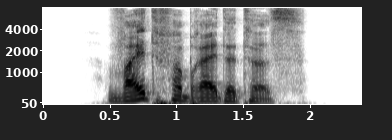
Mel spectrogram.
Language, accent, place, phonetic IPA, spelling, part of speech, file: German, Germany, Berlin, [ˈvaɪ̯tfɛɐ̯ˌbʁaɪ̯tətəs], weitverbreitetes, adjective, De-weitverbreitetes.ogg
- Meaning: strong/mixed nominative/accusative neuter singular of weitverbreitet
